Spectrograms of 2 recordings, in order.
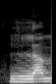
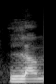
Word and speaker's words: लं: अपनी मानसिक सजगता वहीं पर बनाए रखनी है और इनहेल करना है और बीज मंत्र लम का उच्चारण करना है कुछ इस तरीके से। लम लम कुछ इस तरीके से बीज मंत्र लम का उच्चारण आपको निरंतर करना है।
